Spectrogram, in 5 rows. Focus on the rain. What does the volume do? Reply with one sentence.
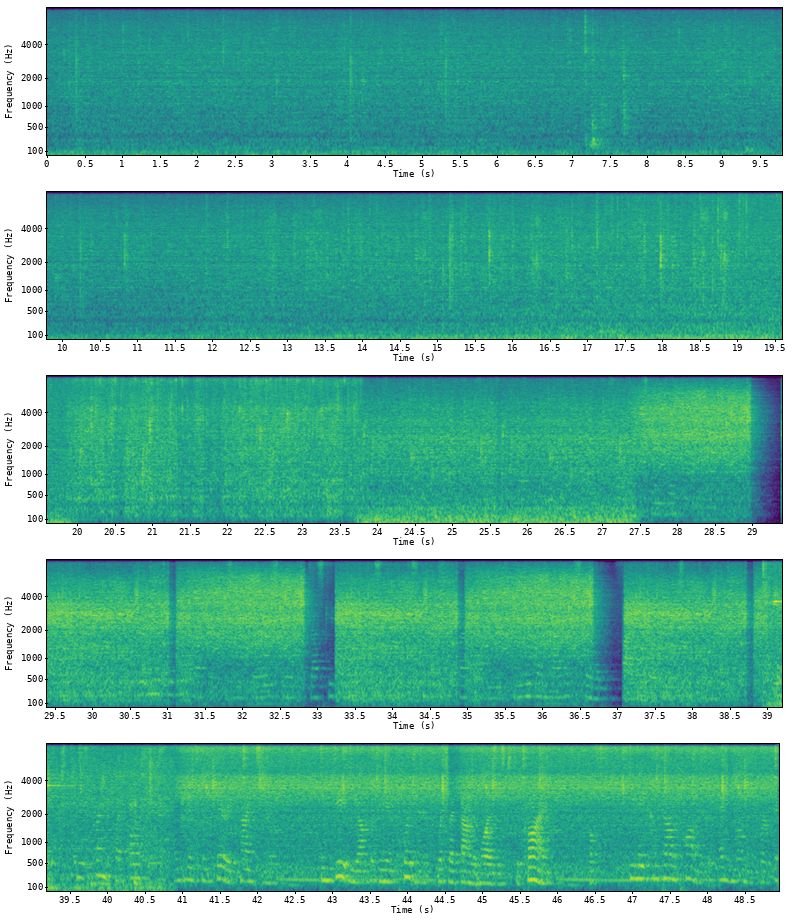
The loudness of the rain goes up.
